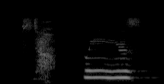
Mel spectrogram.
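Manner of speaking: whispered, pleading tone. The narrator, close to tears, pleads with a man to stop, whispered plea. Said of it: "I whispered".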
